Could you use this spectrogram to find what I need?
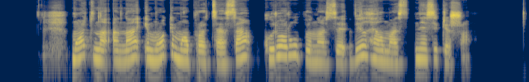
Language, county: Lithuanian, Šiauliai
